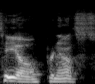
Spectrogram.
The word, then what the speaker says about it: Thiel: It's pronounced Thiel, spelled Thiel.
